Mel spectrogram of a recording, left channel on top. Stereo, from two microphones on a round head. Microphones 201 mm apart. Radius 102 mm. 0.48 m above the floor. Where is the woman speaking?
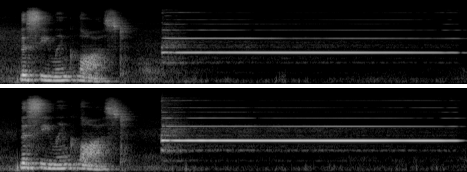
30° left (ahead or behind), 1.1 m.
